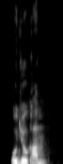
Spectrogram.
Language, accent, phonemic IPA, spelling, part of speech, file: French, France, /o.djɔ.ɡʁam/, audiogramme, noun, LL-Q150 (fra)-audiogramme.wav
- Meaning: audiogram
